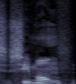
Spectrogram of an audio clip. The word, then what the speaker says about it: Simón: una de las cosas es que la marca que fabrica interruptores y otros elementos eléctricos para, para casa eh, es Simón, no otras formas en las que dije el nombre, sino Simón, es una marca española y se pronuncia así.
